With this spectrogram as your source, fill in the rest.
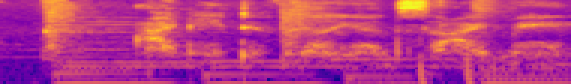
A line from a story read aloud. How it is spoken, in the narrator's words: whispered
